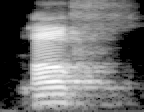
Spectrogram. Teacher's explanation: فا, فا کی ادائیگی کہاں سے ہے؟ اوپر والے دانت اور نیچے والے ہونٹ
